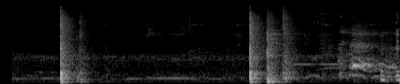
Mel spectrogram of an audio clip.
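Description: A toy ball being knocked and bouncing: two sharp knocks about two seconds apart, the second followed by a few quick rebounds. Laughter and voices come in near the end.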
